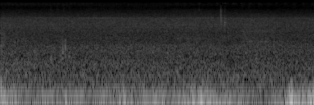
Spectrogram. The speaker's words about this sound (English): Oh, it's getting windy.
